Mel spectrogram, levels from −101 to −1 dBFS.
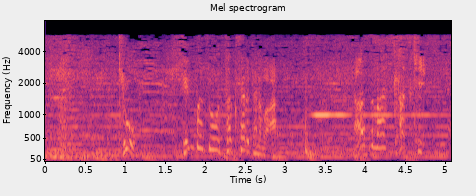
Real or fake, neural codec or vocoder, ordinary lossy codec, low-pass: fake; codec, 44.1 kHz, 7.8 kbps, Pupu-Codec; MP3, 24 kbps; 7.2 kHz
